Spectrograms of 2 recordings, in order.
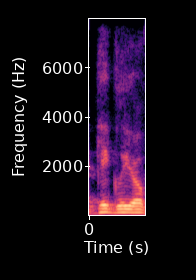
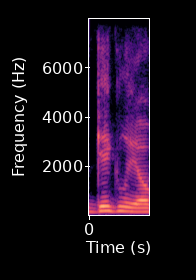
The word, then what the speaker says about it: Giglio: We've got a Giglio violation. Now, this is critical evidence in the case. Sorry, it makes me laugh every time he says Giglio violation, because I I feel like it should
